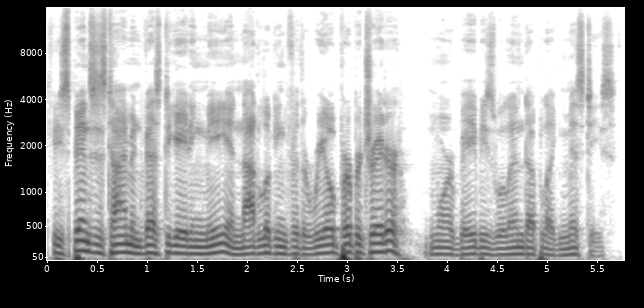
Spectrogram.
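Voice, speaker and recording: An actress playing a cool, sly, unbothered bargainer in an audio drama, with a dry deadpan delivery. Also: female voice, rumbling low, brisk. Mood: cool, teasing.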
